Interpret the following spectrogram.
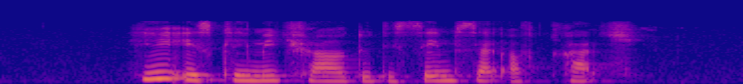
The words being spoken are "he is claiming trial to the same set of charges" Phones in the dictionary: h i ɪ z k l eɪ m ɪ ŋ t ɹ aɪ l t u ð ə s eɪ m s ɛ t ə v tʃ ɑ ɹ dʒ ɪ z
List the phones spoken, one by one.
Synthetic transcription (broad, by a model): h i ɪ s k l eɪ m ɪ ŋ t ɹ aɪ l t u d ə s eɪ m s ɛ t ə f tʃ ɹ ɪ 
